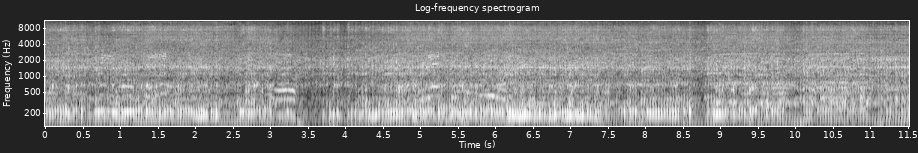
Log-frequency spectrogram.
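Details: Mercury/Tohatsu 4hp four-stroke outboard in a bucket, after carb cleaning and fresh petrol for a no-start, running on choke: steady, even putter with no misses or surging; normal running.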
